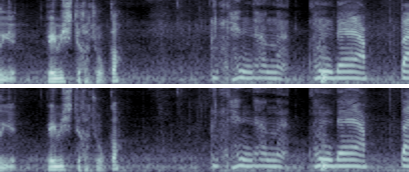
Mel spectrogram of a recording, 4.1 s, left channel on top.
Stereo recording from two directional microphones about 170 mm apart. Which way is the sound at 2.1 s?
20° right (ahead or behind).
